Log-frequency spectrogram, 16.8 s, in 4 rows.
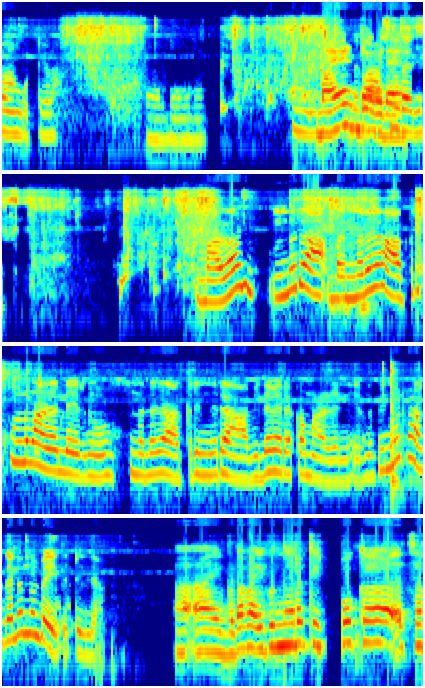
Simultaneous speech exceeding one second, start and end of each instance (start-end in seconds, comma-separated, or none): none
